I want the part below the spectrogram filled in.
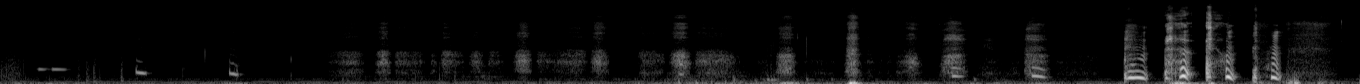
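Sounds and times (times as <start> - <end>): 
gasping breaths: 3.3 - 10.9
raspy coughing fit: 11.3 - 13.0.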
